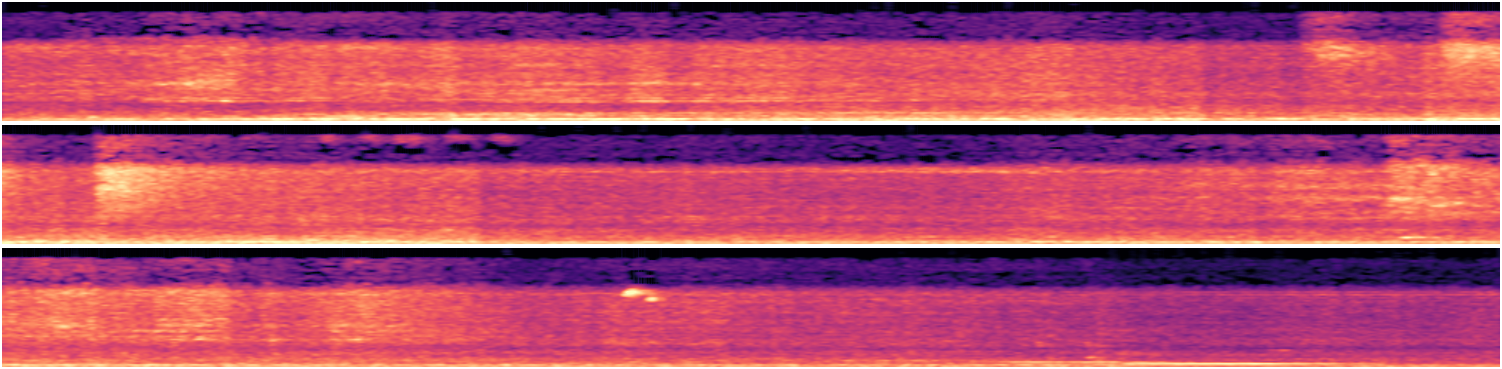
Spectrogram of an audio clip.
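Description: MTR East Rail Line electric multiple unit pulling out along the platform: wheels rumbling on the rails, with a motor whine rising in pitch over the first few seconds. The sound eases off as the train moves away.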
